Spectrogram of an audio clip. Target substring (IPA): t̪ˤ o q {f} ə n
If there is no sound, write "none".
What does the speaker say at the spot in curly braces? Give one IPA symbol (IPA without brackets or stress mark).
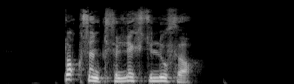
θ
